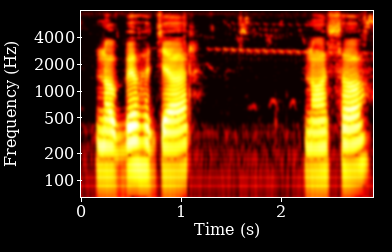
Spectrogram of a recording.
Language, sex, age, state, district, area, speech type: Odia, male, 18-30, Odisha, Balangir, urban, spontaneous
